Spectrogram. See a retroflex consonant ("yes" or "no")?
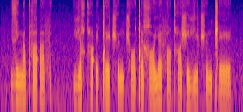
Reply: no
